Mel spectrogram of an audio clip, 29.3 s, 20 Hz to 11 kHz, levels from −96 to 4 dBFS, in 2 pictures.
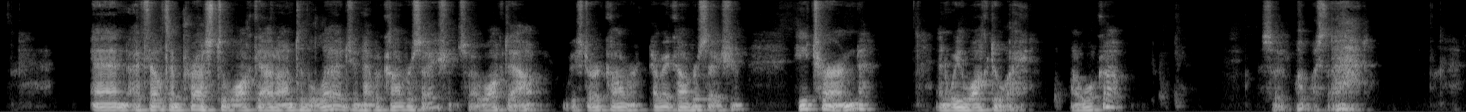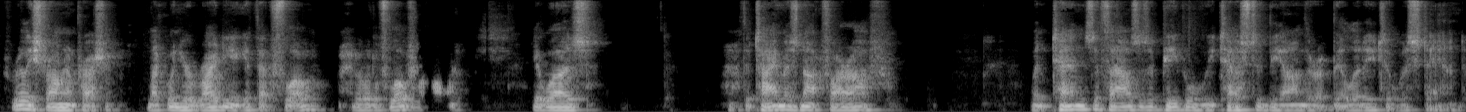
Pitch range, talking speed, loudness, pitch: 85-95 Hz, 160 wpm, -31 LUFS, 90 Hz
